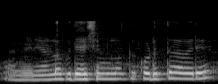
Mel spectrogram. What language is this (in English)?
Malayalam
